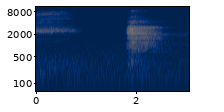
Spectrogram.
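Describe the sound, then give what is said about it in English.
A deep breath, heard as two long, airy breath sounds separated by a short quiet pause. The second breath is louder and stronger, and no other sound accompanies them. “Another deep breath.”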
